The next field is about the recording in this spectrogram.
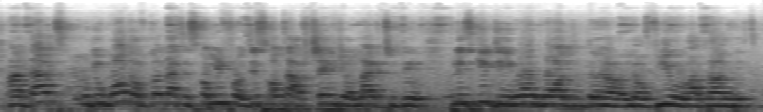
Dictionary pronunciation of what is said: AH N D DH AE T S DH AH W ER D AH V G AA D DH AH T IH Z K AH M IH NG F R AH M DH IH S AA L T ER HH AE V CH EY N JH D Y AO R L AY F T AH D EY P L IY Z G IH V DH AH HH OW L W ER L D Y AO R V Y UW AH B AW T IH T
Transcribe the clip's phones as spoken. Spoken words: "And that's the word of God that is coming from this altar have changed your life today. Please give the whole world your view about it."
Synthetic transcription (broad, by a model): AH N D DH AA T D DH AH W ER D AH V G AA D DH AH T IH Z K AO M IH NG F R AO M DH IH S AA T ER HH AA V CH EY N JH Y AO L AY F T AH D EY P L IY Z G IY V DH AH HH OW L W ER D Y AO V Y UW AH B AW T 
